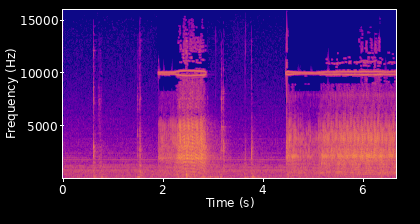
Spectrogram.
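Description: Cordless driver running bolts into a steel seat bracket in two bursts: one about two seconds in, lasting about a second, and a longer one from about four and a half seconds on. Small metal clicks of bolts and washers come in between.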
